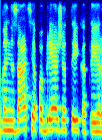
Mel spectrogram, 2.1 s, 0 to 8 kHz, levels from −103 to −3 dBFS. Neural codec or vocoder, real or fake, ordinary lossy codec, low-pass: none; real; Opus, 32 kbps; 7.2 kHz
